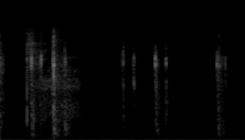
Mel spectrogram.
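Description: Computer keyboard keys clack in a quick burst of typing while someone googles something, followed by a few sparse, crisp keystrokes in pairs and singles. Sharp, bright clicks with short pauses between them, no voices.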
